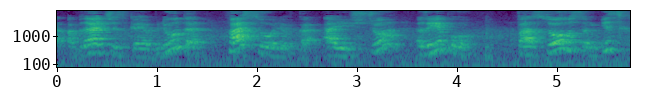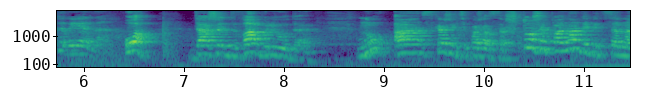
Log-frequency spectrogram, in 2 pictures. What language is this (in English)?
Russian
